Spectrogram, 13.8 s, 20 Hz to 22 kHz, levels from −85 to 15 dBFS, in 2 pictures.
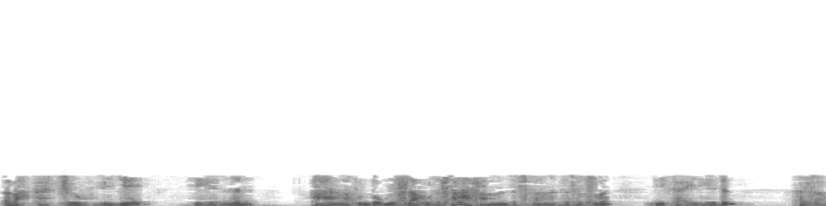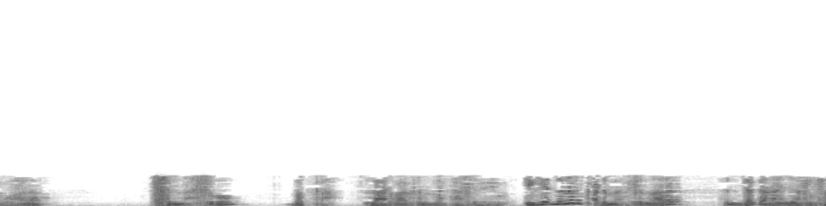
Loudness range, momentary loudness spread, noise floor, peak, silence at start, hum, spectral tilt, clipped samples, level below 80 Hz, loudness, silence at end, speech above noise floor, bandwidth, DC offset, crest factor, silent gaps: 5 LU; 9 LU; -65 dBFS; -8 dBFS; 0 s; none; -4 dB/octave; under 0.1%; -50 dBFS; -25 LUFS; 0 s; 41 dB; 3.5 kHz; under 0.1%; 18 dB; none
